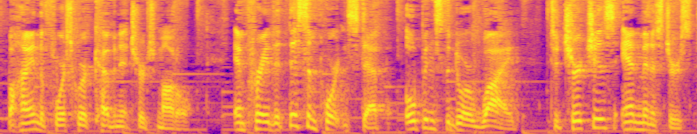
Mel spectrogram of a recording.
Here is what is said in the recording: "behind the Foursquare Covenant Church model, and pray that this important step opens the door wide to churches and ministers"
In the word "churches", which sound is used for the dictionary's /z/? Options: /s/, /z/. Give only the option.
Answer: /z/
